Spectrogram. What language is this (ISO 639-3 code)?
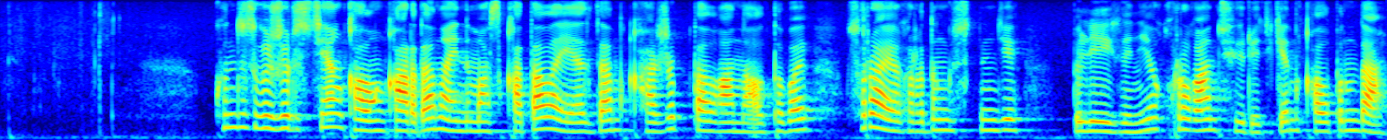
kaz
